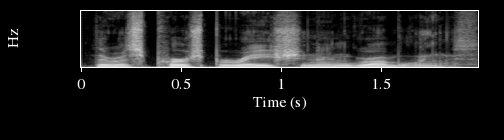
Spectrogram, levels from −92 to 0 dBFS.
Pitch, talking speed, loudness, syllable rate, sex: 100 Hz, 150 wpm, -16 LUFS, 5.5 syllables/s, male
